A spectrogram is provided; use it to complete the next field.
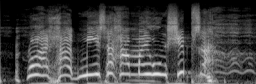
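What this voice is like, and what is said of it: Imitates Jar Jar Binks voice. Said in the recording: “I could listen to you impersonate Jar Jar all day.”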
